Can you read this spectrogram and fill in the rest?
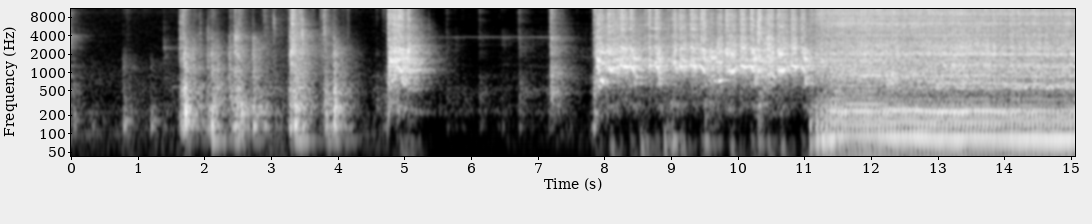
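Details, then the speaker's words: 2022 Massimo T-Boss 750 UTV with wheels jacked up: irregular clanks and cranking, then a steady idle with a repeated clicking traced to inside the engine. "making that clicking noise shoot [Music] that would that sound good so it's definitely in the engine"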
